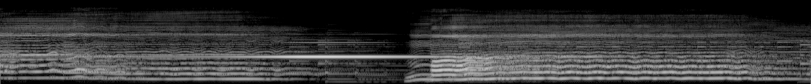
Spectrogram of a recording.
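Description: A man singing a Bhojpuri chaita folk song into a microphone, in two long drawn-out phrases with wavering pitch; the second phrase begins about four seconds in and fades near the end.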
